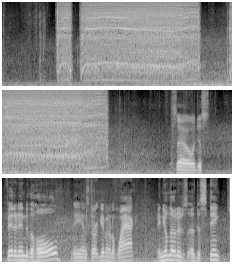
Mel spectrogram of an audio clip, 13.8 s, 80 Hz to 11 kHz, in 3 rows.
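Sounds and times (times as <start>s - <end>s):
power drill whining as it bores into material: 1.1s - 6.8s
speech: 8.1s - 13.7s.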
